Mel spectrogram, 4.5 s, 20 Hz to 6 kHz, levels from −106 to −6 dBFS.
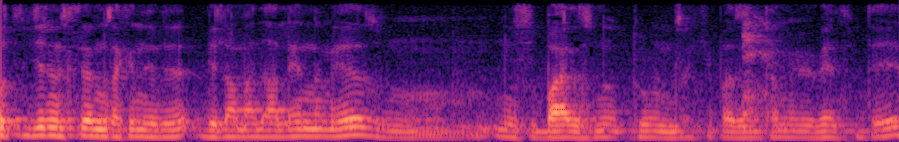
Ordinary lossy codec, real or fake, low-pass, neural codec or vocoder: none; real; 5.4 kHz; none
